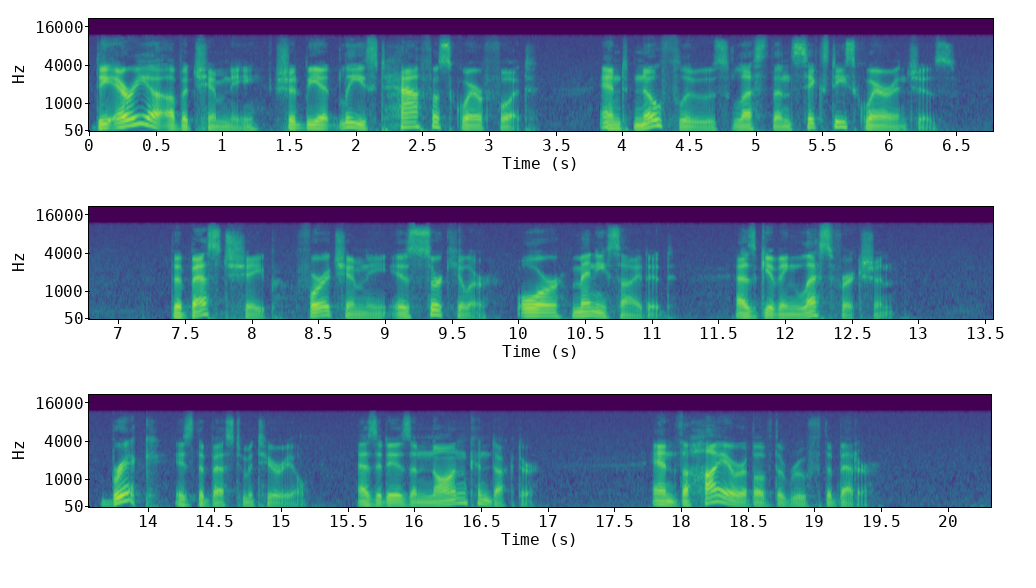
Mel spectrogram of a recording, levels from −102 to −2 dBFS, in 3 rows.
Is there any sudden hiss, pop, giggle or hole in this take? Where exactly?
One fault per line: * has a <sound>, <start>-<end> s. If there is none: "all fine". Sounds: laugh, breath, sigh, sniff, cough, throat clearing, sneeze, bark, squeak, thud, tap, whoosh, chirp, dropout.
all fine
